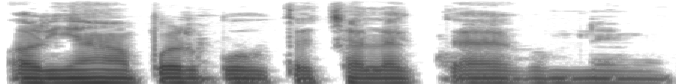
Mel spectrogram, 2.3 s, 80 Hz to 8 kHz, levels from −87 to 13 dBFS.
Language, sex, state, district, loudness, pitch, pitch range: Hindi, male, Bihar, Sitamarhi, -17 LUFS, 115 Hz, 110-115 Hz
